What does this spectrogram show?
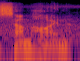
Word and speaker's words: Samhain: This is Samhine, pronounced so in the most sacred and terrifying night of the Celtic year.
